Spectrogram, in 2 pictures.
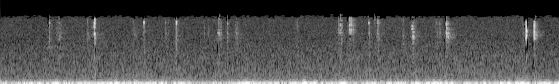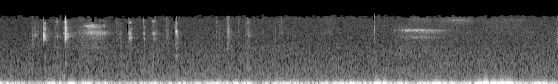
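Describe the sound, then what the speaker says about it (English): Faint, scattered clicks of a computer mouse and keyboard keys tapping irregularly at a desk, with quiet low background hum and no talking. "Just click on where the text is and then backspace. And then type in whatever name you want."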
